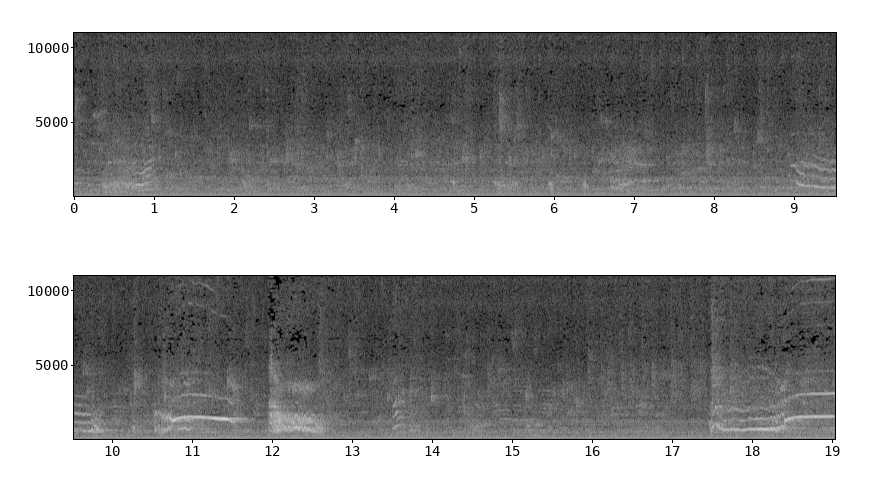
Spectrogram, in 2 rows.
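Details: Wynonna, a female Boston Terrier puppy from a June 4th, 2013 litter, gives thin, high, wavering howls that rise and fall, with pauses between attempts, as she finds her voice.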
